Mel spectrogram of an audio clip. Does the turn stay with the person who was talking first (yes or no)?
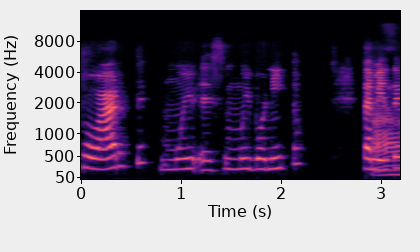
yes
